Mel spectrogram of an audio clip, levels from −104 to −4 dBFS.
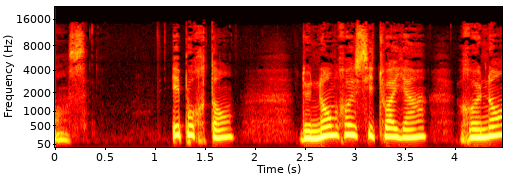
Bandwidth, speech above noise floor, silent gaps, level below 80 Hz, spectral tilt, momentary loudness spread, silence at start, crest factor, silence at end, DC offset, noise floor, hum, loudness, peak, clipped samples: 15 kHz; 52 dB; none; -70 dBFS; -6 dB/octave; 15 LU; 0 s; 16 dB; 0 s; under 0.1%; -71 dBFS; none; -21 LUFS; -6 dBFS; under 0.1%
